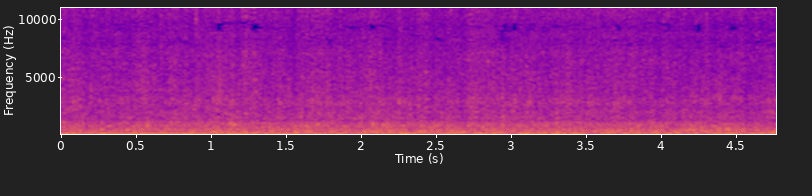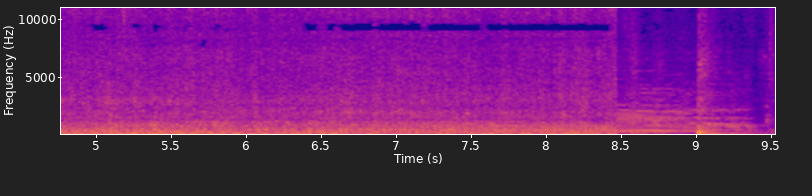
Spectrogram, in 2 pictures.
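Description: A mixer motor hums and churns steadily.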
